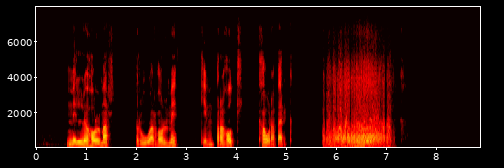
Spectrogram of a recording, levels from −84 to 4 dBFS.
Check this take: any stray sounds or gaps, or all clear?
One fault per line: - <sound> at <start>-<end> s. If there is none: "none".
- squeak at 5.7-7.3 s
